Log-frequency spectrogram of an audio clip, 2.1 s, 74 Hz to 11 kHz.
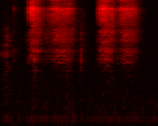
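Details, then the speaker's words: A959B RC car fitted with a cheap all-metal-gear servo in place of the plastic-gear original. Two short, high whirring sweeps, smooth and free of clicks or skipping, show the servo turning cleanly. "you can hear that that's all metal gear servo. Just a cheap one, but all metal gears. All inside the little cogs are all metal."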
